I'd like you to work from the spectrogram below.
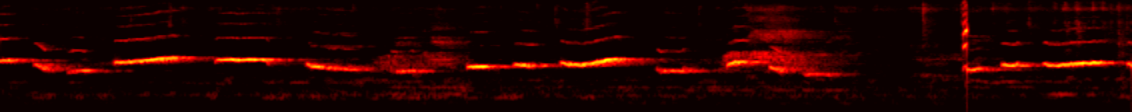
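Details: Trained yellow-cheek cockatiel whistles the Flamengo anthem in an almost unbroken melodic line of wavering tones. A short hissy burst falls partway through, and a faint background hum runs throughout.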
